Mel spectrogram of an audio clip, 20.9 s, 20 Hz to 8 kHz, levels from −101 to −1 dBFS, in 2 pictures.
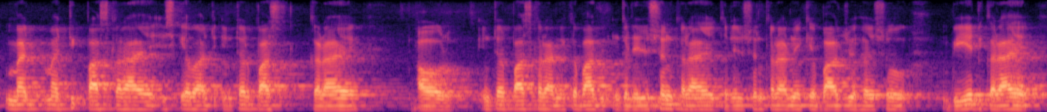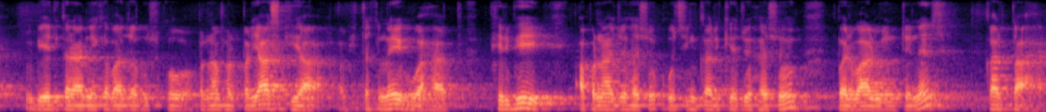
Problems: background sounds at intervals, continuous background conversations, echo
